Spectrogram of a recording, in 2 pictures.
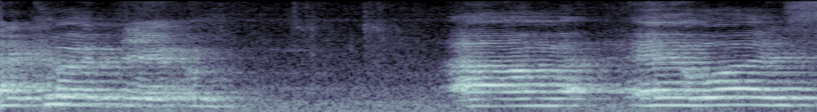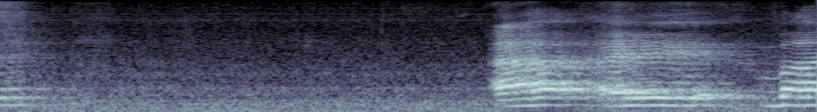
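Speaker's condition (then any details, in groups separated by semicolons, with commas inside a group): Cerebral palsy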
